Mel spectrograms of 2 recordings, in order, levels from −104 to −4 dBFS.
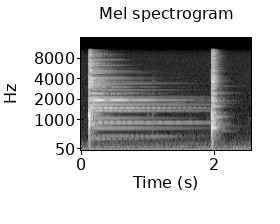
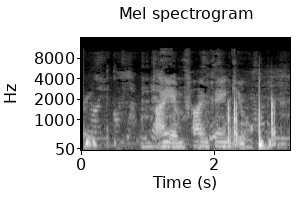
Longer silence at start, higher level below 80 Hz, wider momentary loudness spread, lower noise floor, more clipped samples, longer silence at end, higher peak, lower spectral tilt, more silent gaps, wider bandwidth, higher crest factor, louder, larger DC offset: about the same, 0.1 s vs 0.05 s; second, -54 dBFS vs -46 dBFS; first, 22 LU vs 17 LU; first, -48 dBFS vs -44 dBFS; neither; first, 0.45 s vs 0 s; about the same, 0 dBFS vs 0 dBFS; second, 2 dB/octave vs -9 dB/octave; neither; first, 11 kHz vs 5.4 kHz; about the same, 22 dB vs 22 dB; first, -17 LUFS vs -22 LUFS; first, 0.3% vs under 0.1%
